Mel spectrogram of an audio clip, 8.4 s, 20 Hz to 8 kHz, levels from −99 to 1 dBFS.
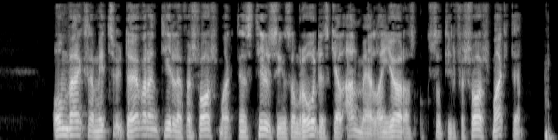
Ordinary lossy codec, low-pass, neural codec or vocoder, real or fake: MP3, 48 kbps; 7.2 kHz; vocoder, 44.1 kHz, 80 mel bands, Vocos; fake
